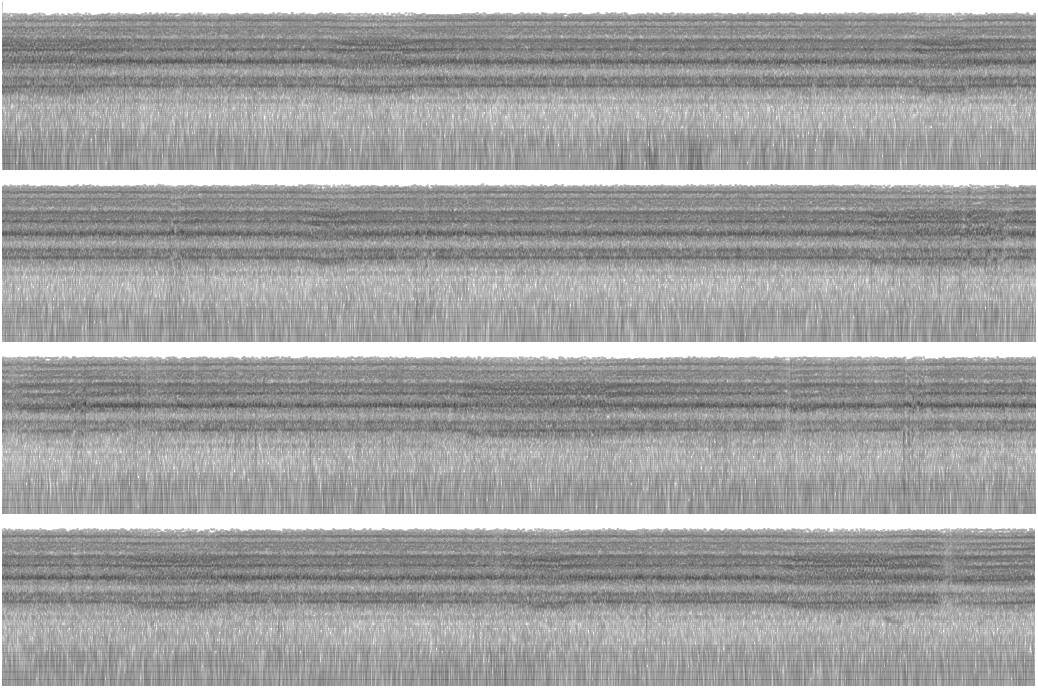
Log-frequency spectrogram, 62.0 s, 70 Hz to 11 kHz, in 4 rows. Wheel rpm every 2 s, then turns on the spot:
220, 230, 220, 230, 230, 230, 230, 230, 230, 230, 230, 230, 230, 230, 220, 220, 230, 230, 230, 210, 230, 230, 230, 230, 220, 230, 230, 230, 230, 220, 220.
none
